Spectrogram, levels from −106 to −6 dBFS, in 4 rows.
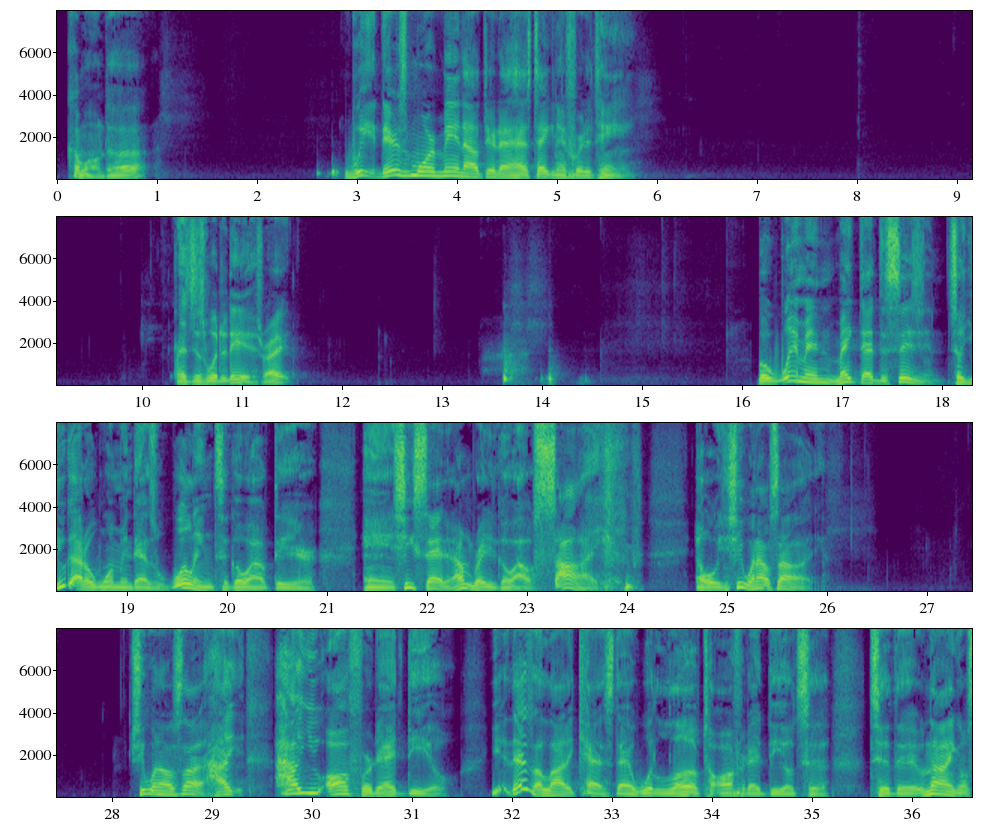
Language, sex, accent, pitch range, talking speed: English, male, American, 100-155 Hz, 135 wpm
